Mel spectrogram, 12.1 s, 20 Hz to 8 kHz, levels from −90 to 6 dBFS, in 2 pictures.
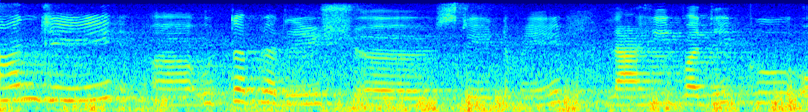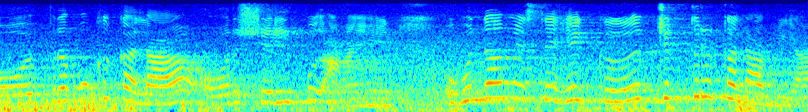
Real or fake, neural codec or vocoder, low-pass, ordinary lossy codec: real; none; 7.2 kHz; none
